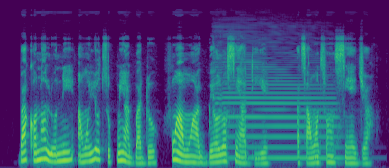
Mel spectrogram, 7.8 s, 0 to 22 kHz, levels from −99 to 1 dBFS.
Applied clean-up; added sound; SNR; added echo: none; Bowed string instrument; 15 dB; none.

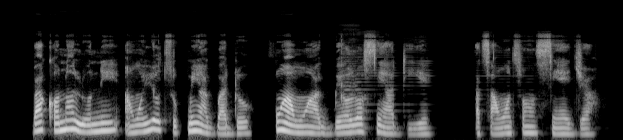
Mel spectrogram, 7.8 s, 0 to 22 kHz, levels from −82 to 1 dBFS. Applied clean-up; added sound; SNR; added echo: neural mask model DeepFilterNet 3.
